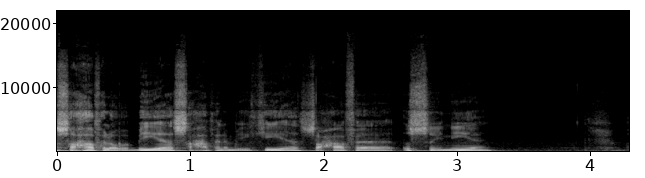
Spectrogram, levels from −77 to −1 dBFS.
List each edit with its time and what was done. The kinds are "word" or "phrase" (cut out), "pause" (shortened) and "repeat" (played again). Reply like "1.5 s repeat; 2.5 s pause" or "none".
none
